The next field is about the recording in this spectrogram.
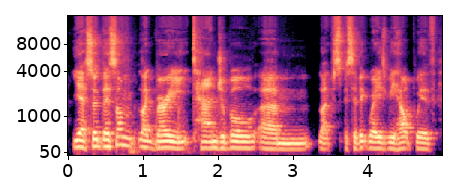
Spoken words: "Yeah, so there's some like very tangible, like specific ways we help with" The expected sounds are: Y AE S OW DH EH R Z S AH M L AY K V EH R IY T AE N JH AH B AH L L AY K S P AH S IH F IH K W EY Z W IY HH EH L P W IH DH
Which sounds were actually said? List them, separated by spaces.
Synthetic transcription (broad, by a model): Y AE S OW DH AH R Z S AH M L AY K V EH R IY T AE N JH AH B AH L L AY K S P AH S IH F IH K W EY Z W IY HH EH L P W IH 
